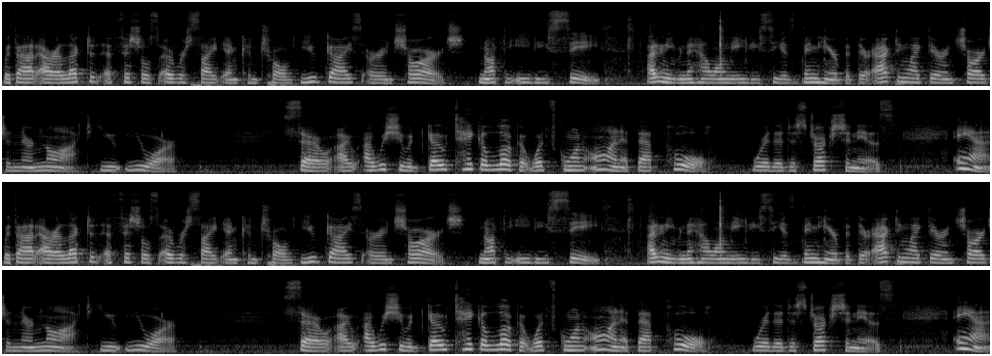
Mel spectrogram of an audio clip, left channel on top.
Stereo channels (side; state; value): both; normal; correlation 0.82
